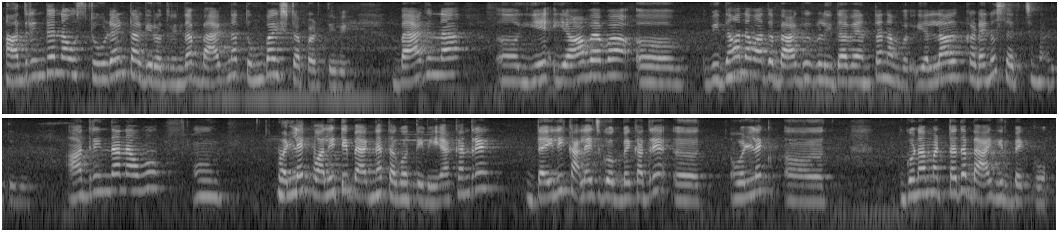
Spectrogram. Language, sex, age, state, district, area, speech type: Kannada, female, 18-30, Karnataka, Chitradurga, rural, spontaneous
